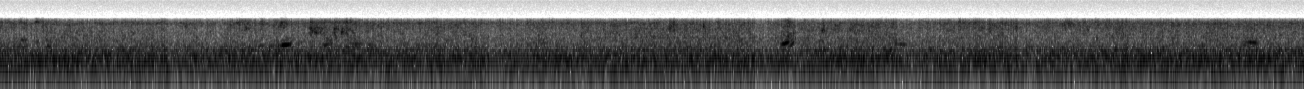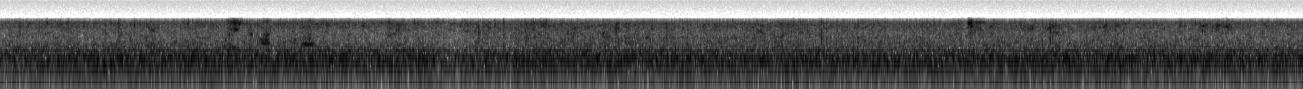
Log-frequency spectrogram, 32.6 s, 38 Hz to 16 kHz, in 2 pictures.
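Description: Steady roar of an Airbus A320-family airliner's jet engines at climb power, heard from inside the passenger cabin.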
